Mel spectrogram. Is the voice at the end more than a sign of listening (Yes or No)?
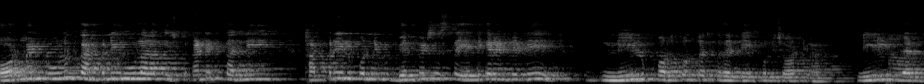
No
